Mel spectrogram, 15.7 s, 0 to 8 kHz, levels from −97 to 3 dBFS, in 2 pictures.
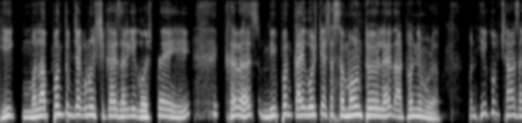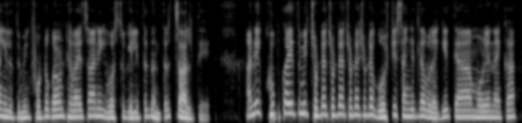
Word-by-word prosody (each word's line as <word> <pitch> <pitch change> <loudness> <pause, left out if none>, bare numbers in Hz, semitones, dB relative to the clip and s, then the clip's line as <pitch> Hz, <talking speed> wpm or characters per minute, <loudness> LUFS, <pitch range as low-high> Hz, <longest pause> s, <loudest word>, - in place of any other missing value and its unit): ही 165 +7 +6 0.3
मला 170 +4 +6
पण 220 -1 +3
तुमच्याकडून 200 -2 +2
शिकण्यासारखी 180 -1 +1
गोष्ट 155 +2 +4
आहे 175 -2 +2 0.2
ही. 160 +8 0 0.6
खरंच 185 +3 +3
मी 165 +3 +4
पण 220 - +1
काही 190 0 +4
गोष्टी 200 +2 +3
अशा 205 -1 0
सांभाळून 195 +2 +6
ठेवलेल्या 185 -2 +5
आहेत 190 0 -1
आठवणीमुळं. 155 -6 +2 0.5
पण 180 0 -10
ही 215 - -1
खूप 235 -6 -9
छान 200 +1 -3
सांगितली 170 -6 -3
तुम्ही 140 +1 -4
फोटो 140 +5 -5
काढून 170 +1 -3
ठेवायचा 160 +2 -4
आणि 180 -2 -4
वस्तू 140 +3 -4
गेली 135 -1 -3
तर 170 - -7
नंतर 145 +2 -4
चालते 120 - -2 0.6
आणि 225 +8 -5
खूप 215 - -2
काही 250 -1 -1
तुम्ही 245 0 -4
छोट्या-छोट्या, 205 +2 -4
छोट्या-छोट्या 205 0 -5
गोष्टी 155 +7 -2
सांगितल्या 170 -1 -5
बघा, 145 -6 -4
की 160 +3 -6
त्यामुळे 155 -2 -3
नाही 145 -1 -5
का 160 +1 -6
175 Hz, 175 wpm, -24 LUFS, 155-195 Hz, 0.6 s, ही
